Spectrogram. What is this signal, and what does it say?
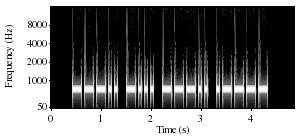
Morse code, heard as a keyed tone, about 20 wpm, 700 Hz. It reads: 8B81
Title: Four Letter-Number Combinations - 20wpm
